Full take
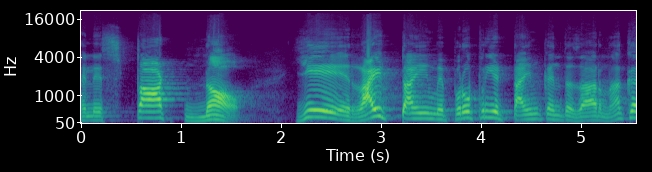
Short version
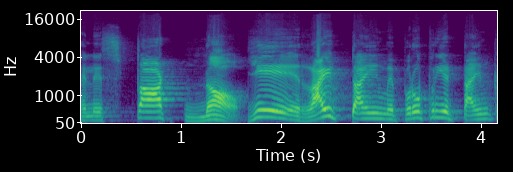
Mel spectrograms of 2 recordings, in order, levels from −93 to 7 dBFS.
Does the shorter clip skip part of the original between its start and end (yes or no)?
yes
